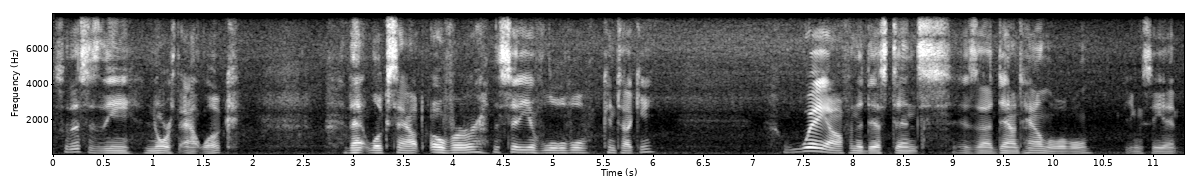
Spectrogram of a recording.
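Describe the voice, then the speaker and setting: A man's voice: mid-range voice, fairly even intonation, unhurried, a little mellow. A man narrating casually and unscripted as he explores, in a hesitant, rambling, matter-of-fact way. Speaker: vlogger exploring a park. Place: outdoors in a park. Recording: clear outdoor ambient noise. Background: outdoor ambience, road noise.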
